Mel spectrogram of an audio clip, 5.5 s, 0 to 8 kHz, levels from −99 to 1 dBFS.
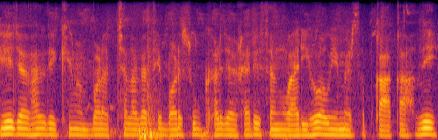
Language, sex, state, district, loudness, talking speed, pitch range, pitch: Chhattisgarhi, male, Chhattisgarh, Sukma, -18 LUFS, 230 wpm, 115-125 Hz, 120 Hz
